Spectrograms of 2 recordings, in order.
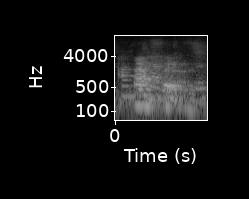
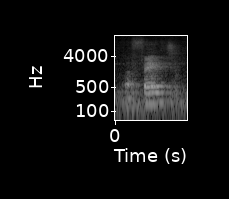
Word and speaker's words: affect: And the problem is they're both pronounced the same way with schwa. Affect, affect.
